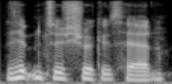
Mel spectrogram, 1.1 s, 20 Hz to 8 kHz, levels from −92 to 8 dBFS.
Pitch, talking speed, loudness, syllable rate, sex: 140 Hz, 260 wpm, -15 LUFS, 6.4 syllables/s, male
